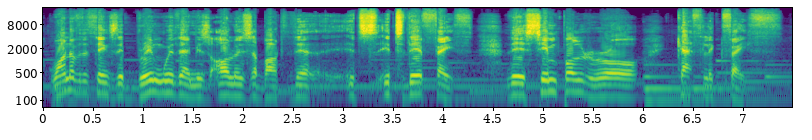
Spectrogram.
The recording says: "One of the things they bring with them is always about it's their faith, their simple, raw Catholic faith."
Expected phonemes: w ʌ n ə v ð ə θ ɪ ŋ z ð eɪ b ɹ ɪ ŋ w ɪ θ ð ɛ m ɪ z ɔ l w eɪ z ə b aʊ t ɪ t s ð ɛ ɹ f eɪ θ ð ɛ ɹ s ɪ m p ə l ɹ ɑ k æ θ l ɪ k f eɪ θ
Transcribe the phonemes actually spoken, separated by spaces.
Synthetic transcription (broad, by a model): w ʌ n ə v ð ə θ ɪ ŋ z ð eɪ b ɹ ɪ ŋ w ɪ ð ɛ m ɪ z ɔ l w eɪ z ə b aʊ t ɪ t s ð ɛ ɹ f eɪ θ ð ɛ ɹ s ɪ m p ə l ɹ ɑ k æ θ l ɪ k f eɪ θ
